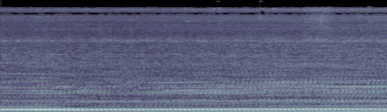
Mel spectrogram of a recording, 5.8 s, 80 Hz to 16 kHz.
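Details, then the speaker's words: 1962 GM bus conversion with a Detroit Diesel 6V92TA and Williams air throttle and actuator. Held at cruise/fast idle with a steady drone and faint turbo hiss, revs come back down slowly. Slow throttle return to idle. "Came back kind of slow."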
